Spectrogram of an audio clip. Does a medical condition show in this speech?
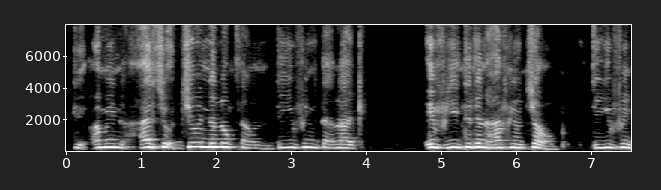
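Yes: cerebral palsy.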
